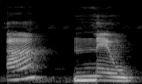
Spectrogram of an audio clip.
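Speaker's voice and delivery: "anel" split A - NEL with a clear pause; teacher's two-beat "a / nel"; syllable by syllable. Shown as a demonstration. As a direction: break "anel" into two separate beats, a... nel. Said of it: "Olha só a minha separação".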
